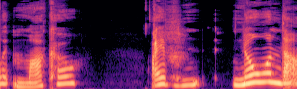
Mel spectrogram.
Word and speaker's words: Mako: If you listen to the Japanese dialect and how they pronounce the A's, it is true to form. Like, the A's are pronounced as R, so I guess Marco would kind of make sense.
